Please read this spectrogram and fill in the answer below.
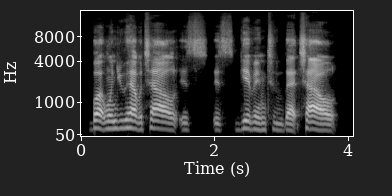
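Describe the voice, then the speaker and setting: Fairly low in pitch, a woman with an American accent speaks in an unremarkable speaking voice with ordinary pitch variation. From upstate New York. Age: 50s. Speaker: military veteran and mother. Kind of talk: casual chat.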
